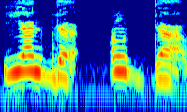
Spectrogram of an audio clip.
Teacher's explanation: ain masuk terus ke dalam dal disertai dengan tekan kerana di atas dal ada tasydid. Kita tak bunyikan alif lam.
